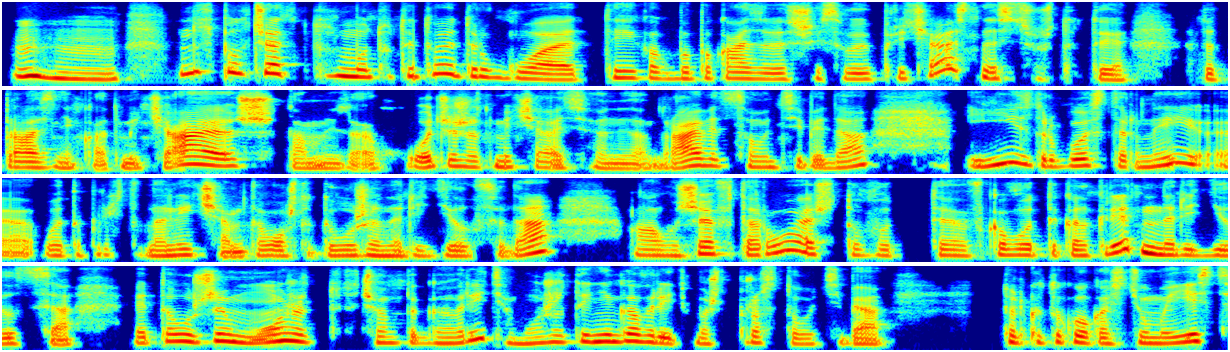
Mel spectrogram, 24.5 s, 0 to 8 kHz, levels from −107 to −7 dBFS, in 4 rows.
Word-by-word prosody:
Мгм. 180 -10 +3 0.3
Ну, 315 - +2
то - - +2
есть - - -11
получается, 325 -2 +3
тут 250 - -12
мо 235 -3 +5
тут 220 +2 -13
и - - +2
то, 315 +7 0
и - - +3
другое. 185 - +2
Ты 200 -2 -1
как 185 -2 -3
бы 180 +1 -3
показываешь 175 -1 -2
и - - -5
свою 165 -1 -3
причастность, 180 - -2
что 160 - -13
ты 150 -2 -3 0.3
этот 160 -2 -5
праздник 155 -2 0
отмечаешь, 205 -5 +5
там, 140 -1 -4
не 135 - -5
знаю, 130 - -5
хочешь 165 +6 -1
отмечать, 165 +1 -3
ам, 140 - -5
не 130 - -3
знаю, 125 0 -6
нравится 195 -2 +2
он 160 0 -4
тебе, 150 - -5
да. 180 - -1 0.5
И 225 +10 +3
с 245 - -1
другой 195 +1 +1
стороны, 195 - 0
э, 260 +3 -5
это 155 +1 -5
просто 175 +2 -14
наличием 150 -4 +2
того, 150 +2 -2
что 145 - -6
ты 150 - -4
уже 155 +1 0
нарядился, 145 -1 -4
да, 245 +6 +5 0.4
а 160 -1 -2
уже 155 +6 +4
второе, 200 - +2
что 180 -2 -5
вот, 155 -2 -8 0.2
э, 160 -2 -1
в 150 - -9
кого 165 -1 0
ты - - -8
конкретно 215 - +4
нарядился- 155 -3 -1 0.3
это 195 +6 0
уже 215 +1 +5
может 205 +2 +5
о - - -17
чём-то 175 -1 -2
говорить, 170 - -1
а - - -5
может 185 +6 -3
и 205 - +4
не 205 0 +6
говорить. 200 -7 +3
Может, 150 -3 -5
просто 175 -4 -5
у 140 - -6
тебя 145 - -2 0.6
только 185 0 -2
такой 185 0 +1
костюм 160 +1 -2
и - - 0
есть, 215 +2 +3
175 Hz, 200 wpm, -23 LUFS, 155-205 Hz, 0.6 s, не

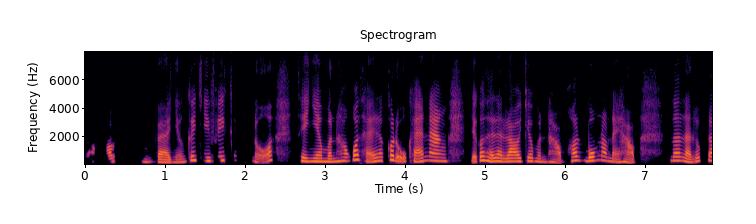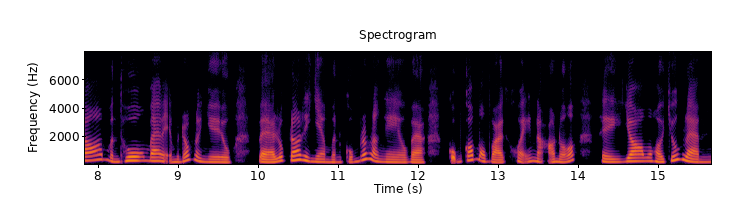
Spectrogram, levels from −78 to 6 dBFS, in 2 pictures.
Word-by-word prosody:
trọ, - - -7 0.4
ừm, 190 0 -8
và 175 -3 +3
những 170 +3 -4
cái 300 - +2
chi 250 0 -2
phí 290 +4 -5
khác - - -21 0.2
nữa - - -1 0.4
thì 240 -3 +3
nhà 220 -1 +3
mình 210 0 +1
hông 250 +1 -1
có 330 - +6
thể 240 -8 0
là 265 - 0
có 325 - +5
đủ - - +2
khả 215 +1 +2
năng 255 -3 +2 0.3
để - - 0
có 290 - +4
thể 235 -5 +4
là 235 -2 +4
lo 220 +1 +4
cho 240 +1 -1
mình 205 -3 -4
học 185 -1 -3
hết 280 +2 0
4 265 +4 +2
năm 285 -5 0
đại 185 - -1
học. 195 - -1 0.4
Nên 275 0 +1
là 195 - +4
lúc 240 +7 -3
đó 290 +5 +3
mình 220 - -3
thương 270 +3 +3
ba 255 -1 +3
mẹ 220 -3 -2
mình 185 - -3
rất 305 +6 -1
là 275 - 0
nhiều 180 -3 -1 0.4
và 180 -2 +4
lúc 260 +6 +1
đó 305 +2 +5
thì 285 - +3
nhà 195 -4 -1
mình 175 0 -4
cũng 180 +5 -5
rất 360 +9 0
là 260 - +1
nghèo 175 -4 -2
và 165 -1 +1 0.3
cũng 195 - 0
có 310 - +4
một 280 -10 -1
vài 175 -2 +3
cái - - -37
khoản 230 +4 -3
nợ 200 -2 -1
nữa, 180 +8 +1 0.3
thì 190 -3 0
do 235 +1 +4
hồi 230 -6 0
trước 300 - -1
là 220 - +3
225 Hz, 265 wpm, -23 LUFS, 190-270 Hz, 0.4 s, có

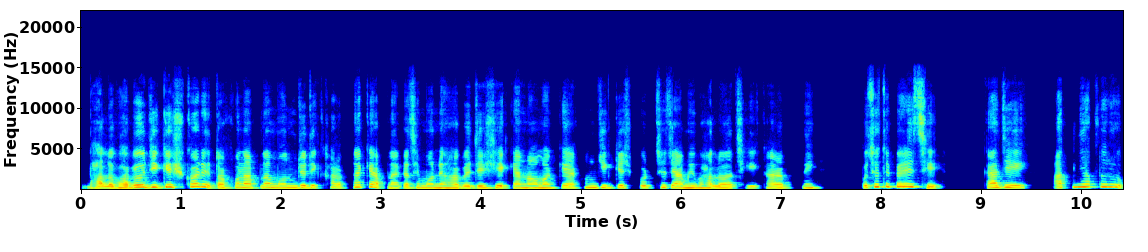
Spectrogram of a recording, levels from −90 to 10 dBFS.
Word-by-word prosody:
ভালোভাবেও 220 +7 +4
জিজ্ঞেস 285 +2 +3
করে 350 -1 +4
তখন 215 +4 -1
আপনার 240 +1 -1
মন 230 0 0
যদি 240 0 +2
খারাপ 230 -4 -5
থাকে 290 +2 0
আপনার 205 -1 -5
কাছে 215 +2 -2
মনে 220 0 +1
হবে 210 0 +1
যে 215 - +4
সে 235 - +4
কেন 225 -1 0
আমাকে 220 +1 -1
এখন 230 +3 -5
জিজ্ঞেস 245 0 -2
করছে 230 +2 -4
যে 250 - +1
আমি 215 0 +4
ভালো 215 -1 +2
আছি 205 0 -8
কি - - -4
খারাপ 210 -2 0 0.2
নেই? 215 +1 -1 0.5
বোঝাতে 335 +8 +2
পেরেছি? 350 -1 +3 0.6
কাজেই 260 -1 +3 0.4
আপনি 275 +5 -1
আপনার 330 0 0
235 Hz, 185 wpm, -23 LUFS, 215-270 Hz, 0.6 s, ভালোভাবেও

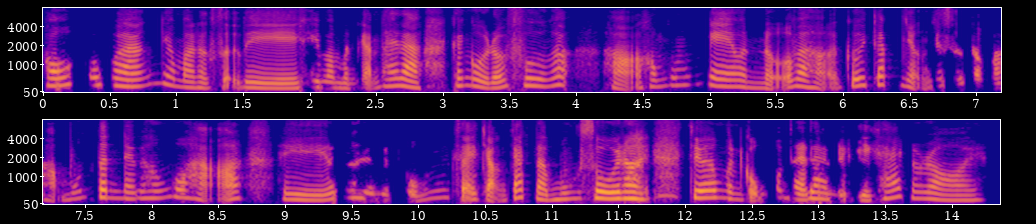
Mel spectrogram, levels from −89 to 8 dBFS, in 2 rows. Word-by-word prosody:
cố 260 +2 +3
cố 275 0 -4
gắng 245 +4 +2
nhưng 290 -8 -6
mà 200 -1 0
thực 185 -2 -5
sự - - -5
thì 175 -3 0
khi 205 - -9
mà 195 -1 -3
mình 175 -2 -7
cảm - - -1
thấy 245 +2 -2
là 225 -5 +6 0.2
cái 260 0 -3
người 230 -7 0
đối 185 +3 +1
phương 255 -1 -2
á, 285 +2 -1 0.3
họ - - -1
không 225 +1 -8
có 270 - -10
muốn 285 +2 -15
nghe 240 -5 +1
mình 205 -5 -4
nữa 165 - -1
và 235 - +4
họ 205 - -3
cứ 250 +1 +1
chấp 295 -1 -3
nhận 210 -5 -5
cái 245 - -13
sự - - -12
thật - - -2
mà 175 - -5
họ - - -6
muốn 225 +3 -11
tin 260 -3 +3
theo 225 -1 -3
cái 240 +1 -7
hướng 245 +3 -7
của 275 -2 0
họ - - 0
á, 230 - +1 0.3
thì 190 -5 -1
lúc 215 +5 -3
đó 260 - -9
thì 210 - -6
mình 190 - -11
cũng 245 +8 -8
sẽ 270 - +2
chọn - - +4
cách 260 +5 +3
là 200 - +4
buông 205 +5 -4
xuôi 230 -1 +8
thôi 230 -2 +9 0.3
chứ 255 0 +6
mình 230 -6 -5
cũng - - -2
không 270 -3 -12
thể - - +4
làm 230 -2 +3
được - - -6
gì 170 - +1
khác 255 +7 -2
nữa 235 - -6
rồi. 180 -5 -2
230 Hz, 285 wpm, -24 LUFS, 195-255 Hz, 0.3 s, thôi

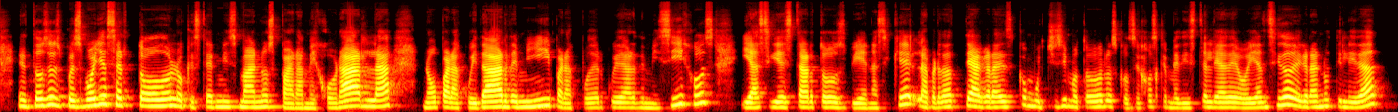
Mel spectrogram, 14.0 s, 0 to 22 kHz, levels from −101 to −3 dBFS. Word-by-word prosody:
entonces, 235 +5 +1
pues, 220 -6 0
voy 235 +5 +4
a - - +5
hacer 265 -3 -1
todo 230 0 +4
lo 225 -3 0
que - - -11
esté 190 +2 -5
en 195 +1 -2
mis 195 +1 -2
manos 195 +1 0
para 165 -5 -2
mejorarla, 210 +8 +4 0.3
¿no?, 180 0 -3
para 175 -3 +1
cuidar 190 +4 +5
de 195 -1 0
mí, 215 +6 +1
para 180 -8 -4
poder 170 +2 -7
cuidar 175 -1 -3
de 170 - -8
mis 160 +2 -8
hijos 305 +5 -1 0.3
y 180 - 0
así 180 +2 0
estar 185 +1 -1
todos 180 -2 -2
bien, 165 -1 -4
así 160 0 -10
que 285 - +1
la 190 - +1
verdad 195 +3 -2
te 225 +1 +3
agradezco 190 +2 0
muchísimo 205 -1 -6
todos 195 +2 -1
los 205 0 -5
consejos 165 +5 -12
que 190 - -15
me 165 -2 -6
diste 165 +3 -6
el 190 - -2
día 180 -1 0
de 180 -1 +1
hoy, 165 0 -1
han 180 +2 -2
sido 255 +7 +2
de 245 -5 +2
gran 195 +1 0
utilidad. 220 +7 -1
195 Hz, 225 wpm, -21 LUFS, 180-220 Hz, 0.3 s, a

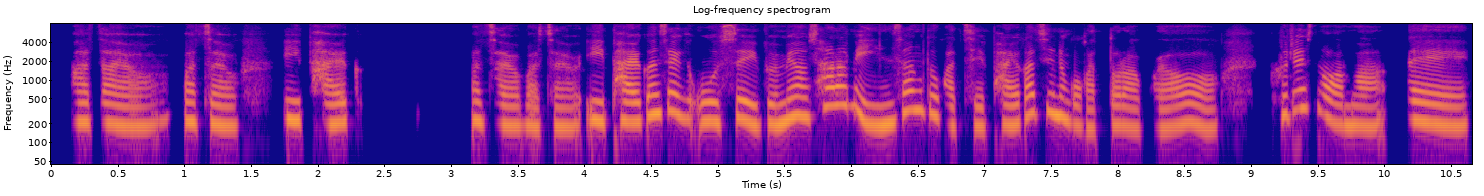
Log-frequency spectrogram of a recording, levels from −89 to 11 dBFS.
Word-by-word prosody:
맞아요, 205 -1 -2
맞아요. 200 -4 -1 0.3
이 235 -1 +2
밝으 210 -1 0 0.9
맞아요, 200 -4 -1
맞아요. 180 0 -4
이 230 -2 +1
밝은 225 +7 +4
색 305 -4 +2
옷을 220 +2 +1
입으면 210 +7 +2
사람의 380 - +3
인상도 275 - +1
같이 185 -2 -5
밝아지는 270 +7 +2
것 190 - -2
같더라고요. 180 +1 -2 0.4
그래서 335 +3 -2
아마 190 -2 0 0.2
네, 200 -5 +1
210 Hz, 270 characters per minute, -22 LUFS, 190-250 Hz, 0.9 s, 밝은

